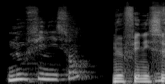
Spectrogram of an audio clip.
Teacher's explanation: S is included in the plural. And then the typical O-N-S ending, nasal sound.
